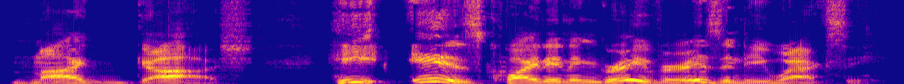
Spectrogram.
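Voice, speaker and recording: A man's voice: mid-range voice, wildly swooping pitch, slow pace, fairly bright tone, husky, no room sound, studio quality, full character voice. A man acting a snoopy, folksy husband who cracks slangy jokes in an old-time radio comedy. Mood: teasing. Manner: folksy, jokey, slangy delivery.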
